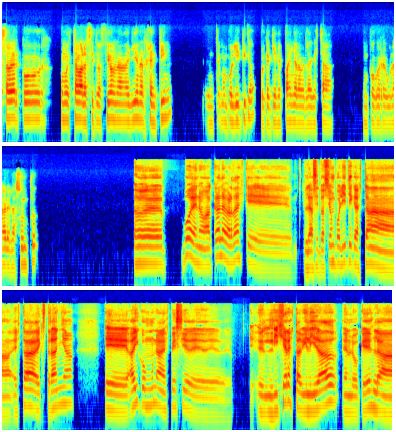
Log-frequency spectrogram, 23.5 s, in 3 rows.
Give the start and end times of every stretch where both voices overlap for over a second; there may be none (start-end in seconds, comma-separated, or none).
none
